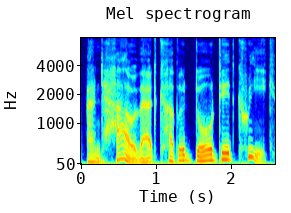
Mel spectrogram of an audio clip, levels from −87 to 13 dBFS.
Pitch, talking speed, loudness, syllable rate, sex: 110 Hz, 160 wpm, -15 LUFS, 3.3 syllables/s, male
